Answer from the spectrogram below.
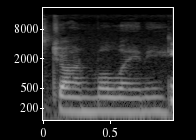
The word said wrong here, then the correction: Mulaney: Mulaney. I put too much emphasis on mule.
